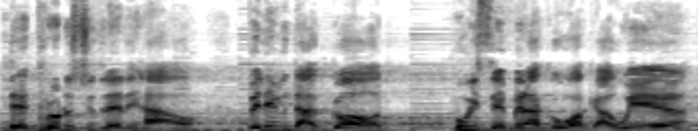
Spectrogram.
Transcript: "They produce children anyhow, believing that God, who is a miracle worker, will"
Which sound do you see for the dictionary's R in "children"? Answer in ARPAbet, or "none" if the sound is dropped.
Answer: none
